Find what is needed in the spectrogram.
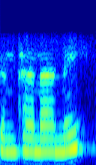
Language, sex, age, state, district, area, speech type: Bodo, female, 18-30, Assam, Baksa, rural, conversation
